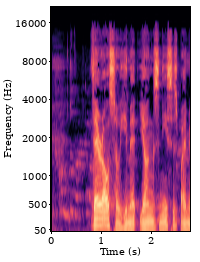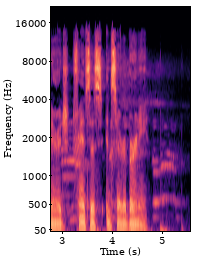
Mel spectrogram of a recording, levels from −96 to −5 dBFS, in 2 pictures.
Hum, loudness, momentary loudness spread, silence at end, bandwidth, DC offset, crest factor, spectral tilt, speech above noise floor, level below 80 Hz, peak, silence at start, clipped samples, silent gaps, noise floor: none; -17 LUFS; 11 LU; 0.45 s; 16 kHz; under 0.1%; 18 dB; -3.5 dB/octave; 29 dB; -40 dBFS; 0 dBFS; 0.2 s; under 0.1%; none; -47 dBFS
